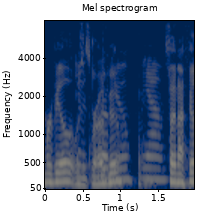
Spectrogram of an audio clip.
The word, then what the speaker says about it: Grogu: It's 2 syllables though, kind of like Yoda. I Grogu.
